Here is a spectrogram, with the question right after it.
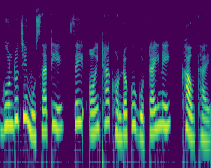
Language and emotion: Odia, neutral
